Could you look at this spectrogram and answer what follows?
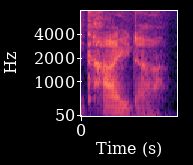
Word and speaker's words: Kaida: This case has already gone beyond the innocence or guilt of the foreigner Galaxy Kaida, which rhymes with Kaiba.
